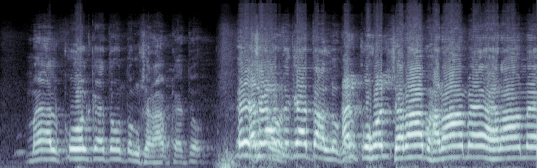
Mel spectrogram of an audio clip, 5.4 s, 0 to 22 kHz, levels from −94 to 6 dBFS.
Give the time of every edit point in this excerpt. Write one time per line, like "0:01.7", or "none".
0:02.2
